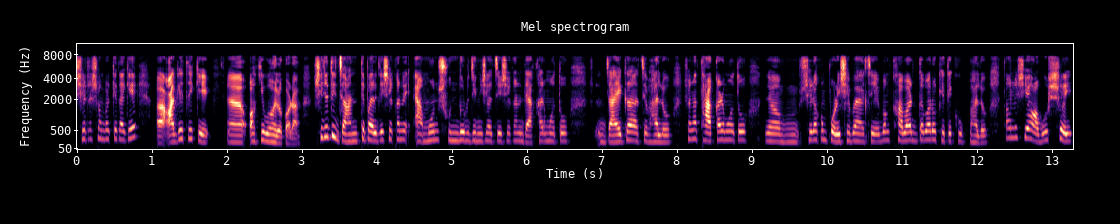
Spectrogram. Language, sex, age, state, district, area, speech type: Bengali, female, 18-30, West Bengal, Jalpaiguri, rural, spontaneous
